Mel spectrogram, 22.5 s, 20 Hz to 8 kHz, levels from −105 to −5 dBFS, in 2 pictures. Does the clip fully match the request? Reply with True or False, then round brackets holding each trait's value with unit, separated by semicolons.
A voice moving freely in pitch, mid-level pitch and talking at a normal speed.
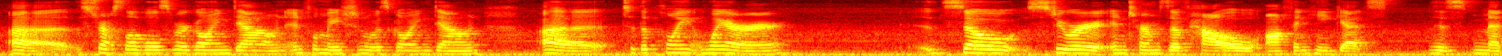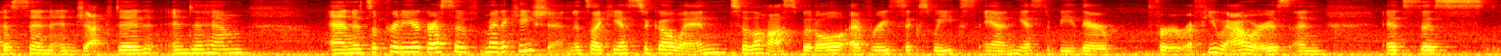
True (6.4 semitones; 165 Hz; 160 wpm)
